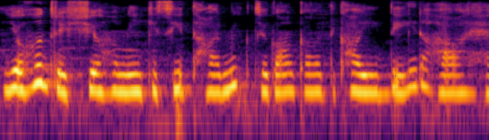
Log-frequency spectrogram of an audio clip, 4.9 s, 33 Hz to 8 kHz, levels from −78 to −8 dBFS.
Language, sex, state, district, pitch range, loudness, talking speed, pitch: Hindi, female, Punjab, Fazilka, 215-235 Hz, -19 LUFS, 135 wpm, 220 Hz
